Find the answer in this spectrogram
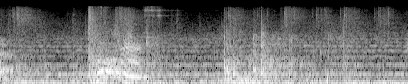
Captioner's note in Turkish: İnilti sesi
